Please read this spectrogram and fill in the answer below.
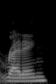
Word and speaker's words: Reading: Um the in Reading Reading, Ohio, is that how you say it? Reading.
